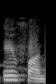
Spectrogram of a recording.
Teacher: When you mention a noun of two syllables, the stress must fall on the left syllable. So the infant, the in has stress. The f must not receive stress.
